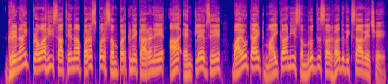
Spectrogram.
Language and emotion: Gujarati, neutral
